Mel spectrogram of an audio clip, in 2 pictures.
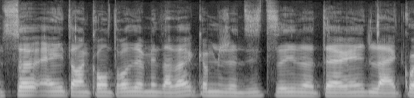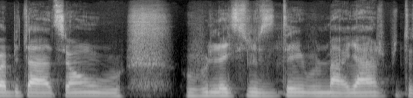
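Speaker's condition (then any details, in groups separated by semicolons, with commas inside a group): Cerebral palsy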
